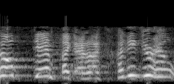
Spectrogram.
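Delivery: very loud, panicked, frantic cry. Speaker acts out a flustered God calling to Dan for help: panicking voice. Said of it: "never panicking".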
